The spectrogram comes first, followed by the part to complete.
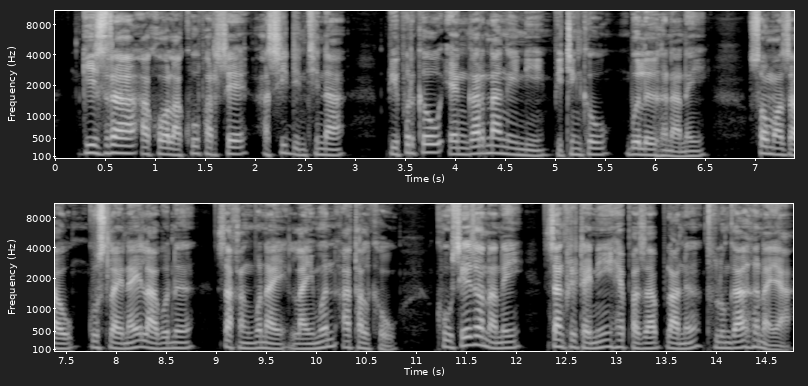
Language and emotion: Bodo, neutral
